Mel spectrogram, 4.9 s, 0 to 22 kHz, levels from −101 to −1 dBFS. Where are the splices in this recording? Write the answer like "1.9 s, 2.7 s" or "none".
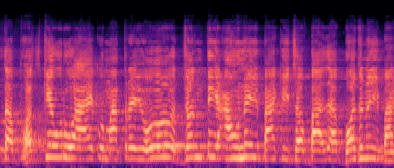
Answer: none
